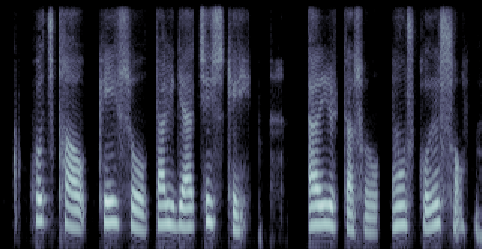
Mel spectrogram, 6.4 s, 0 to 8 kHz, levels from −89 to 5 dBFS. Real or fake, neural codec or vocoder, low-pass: fake; codec, 16 kHz, 0.5 kbps, FunCodec, trained on Chinese and English, 25 frames a second; 7.2 kHz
